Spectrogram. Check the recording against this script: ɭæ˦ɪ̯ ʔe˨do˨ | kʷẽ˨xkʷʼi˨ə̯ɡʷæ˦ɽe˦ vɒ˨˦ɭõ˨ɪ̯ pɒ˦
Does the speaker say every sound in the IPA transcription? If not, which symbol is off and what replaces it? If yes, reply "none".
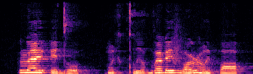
none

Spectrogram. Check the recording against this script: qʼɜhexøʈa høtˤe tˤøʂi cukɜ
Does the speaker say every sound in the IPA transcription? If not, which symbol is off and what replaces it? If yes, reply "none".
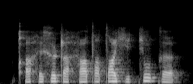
ʂ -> ç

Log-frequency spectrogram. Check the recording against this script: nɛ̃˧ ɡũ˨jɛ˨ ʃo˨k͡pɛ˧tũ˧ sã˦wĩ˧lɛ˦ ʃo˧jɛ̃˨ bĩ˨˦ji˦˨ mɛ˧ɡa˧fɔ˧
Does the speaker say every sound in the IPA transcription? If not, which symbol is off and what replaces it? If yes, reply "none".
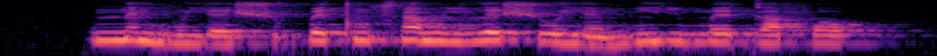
none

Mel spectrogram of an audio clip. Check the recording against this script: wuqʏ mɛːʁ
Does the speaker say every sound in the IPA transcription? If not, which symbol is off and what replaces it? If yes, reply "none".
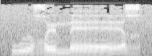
q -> ʁ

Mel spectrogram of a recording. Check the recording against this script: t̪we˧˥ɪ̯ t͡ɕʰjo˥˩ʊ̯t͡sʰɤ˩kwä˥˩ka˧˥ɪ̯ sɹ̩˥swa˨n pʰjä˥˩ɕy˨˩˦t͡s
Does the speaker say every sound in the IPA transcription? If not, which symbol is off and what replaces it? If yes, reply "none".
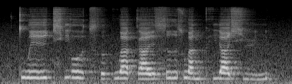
t͡s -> n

